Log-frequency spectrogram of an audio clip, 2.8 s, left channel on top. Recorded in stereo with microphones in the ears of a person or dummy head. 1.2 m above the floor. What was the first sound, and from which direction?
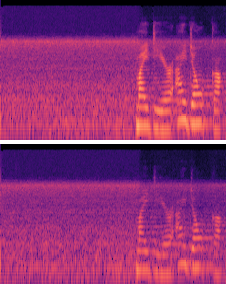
A woman speaking, 85° left.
